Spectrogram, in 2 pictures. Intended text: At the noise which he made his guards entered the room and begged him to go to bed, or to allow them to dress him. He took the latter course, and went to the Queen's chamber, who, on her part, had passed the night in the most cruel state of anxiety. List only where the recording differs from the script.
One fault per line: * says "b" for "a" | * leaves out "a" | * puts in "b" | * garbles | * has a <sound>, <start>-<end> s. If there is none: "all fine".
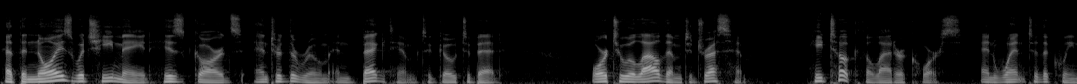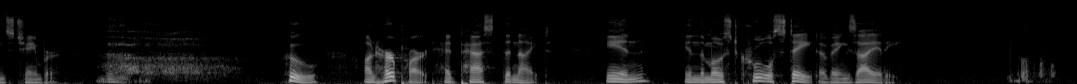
* has a sigh, 11.7-13.3 s
* puts in "in"
* has a sniff, 20.8-21.4 s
